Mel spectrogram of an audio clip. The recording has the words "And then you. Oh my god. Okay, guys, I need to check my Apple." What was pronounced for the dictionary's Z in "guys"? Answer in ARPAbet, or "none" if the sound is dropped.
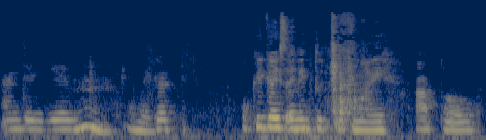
S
